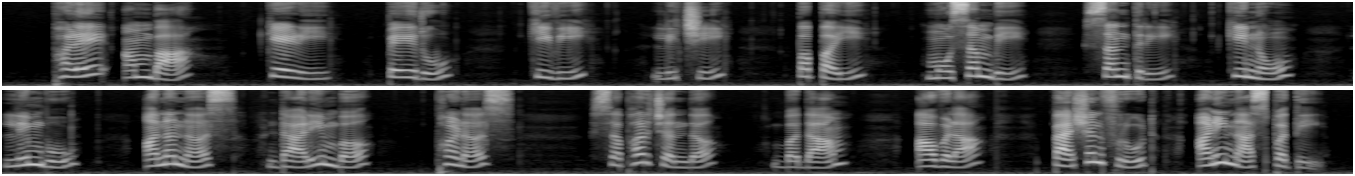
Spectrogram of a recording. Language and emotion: Marathi, neutral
